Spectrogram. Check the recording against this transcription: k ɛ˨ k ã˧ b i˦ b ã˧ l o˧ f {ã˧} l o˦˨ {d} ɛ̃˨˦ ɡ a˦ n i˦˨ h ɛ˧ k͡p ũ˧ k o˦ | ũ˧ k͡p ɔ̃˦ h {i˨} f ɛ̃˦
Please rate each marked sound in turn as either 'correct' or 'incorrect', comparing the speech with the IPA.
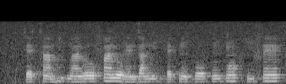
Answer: incorrect: ã˦, incorrect: ɾ, incorrect: i˧

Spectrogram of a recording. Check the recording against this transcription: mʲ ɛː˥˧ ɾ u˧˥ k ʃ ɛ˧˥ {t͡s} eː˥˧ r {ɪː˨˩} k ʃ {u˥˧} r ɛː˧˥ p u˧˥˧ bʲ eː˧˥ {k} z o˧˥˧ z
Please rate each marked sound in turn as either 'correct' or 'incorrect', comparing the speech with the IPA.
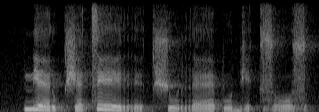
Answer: correct, correct, correct, correct

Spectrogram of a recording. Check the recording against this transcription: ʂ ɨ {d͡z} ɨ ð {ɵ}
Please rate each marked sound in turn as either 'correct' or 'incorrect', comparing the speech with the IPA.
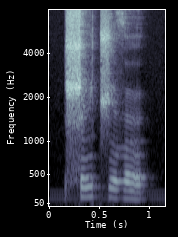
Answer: incorrect: t͡ʃ, correct

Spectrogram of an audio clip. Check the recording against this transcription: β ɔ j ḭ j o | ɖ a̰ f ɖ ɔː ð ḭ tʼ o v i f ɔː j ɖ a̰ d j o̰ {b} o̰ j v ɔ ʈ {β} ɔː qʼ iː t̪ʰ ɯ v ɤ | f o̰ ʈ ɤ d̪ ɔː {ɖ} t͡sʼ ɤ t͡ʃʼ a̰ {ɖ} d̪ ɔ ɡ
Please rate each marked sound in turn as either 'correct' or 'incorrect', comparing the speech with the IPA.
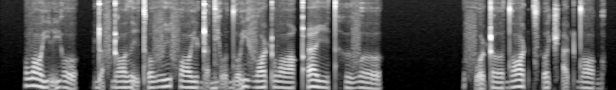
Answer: incorrect: d̪, correct, incorrect: ʈ, incorrect: ʈ

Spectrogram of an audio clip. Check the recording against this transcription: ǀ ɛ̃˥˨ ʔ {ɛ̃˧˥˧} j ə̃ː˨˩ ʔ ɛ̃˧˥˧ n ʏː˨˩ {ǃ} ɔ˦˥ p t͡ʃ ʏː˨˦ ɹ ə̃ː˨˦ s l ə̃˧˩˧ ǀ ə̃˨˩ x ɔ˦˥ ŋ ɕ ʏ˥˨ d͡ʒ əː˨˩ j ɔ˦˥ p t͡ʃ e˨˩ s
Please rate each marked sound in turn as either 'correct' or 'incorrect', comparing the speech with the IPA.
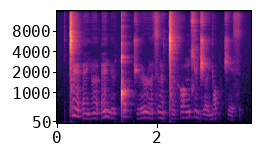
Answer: incorrect: ɛ̃˨˩, correct

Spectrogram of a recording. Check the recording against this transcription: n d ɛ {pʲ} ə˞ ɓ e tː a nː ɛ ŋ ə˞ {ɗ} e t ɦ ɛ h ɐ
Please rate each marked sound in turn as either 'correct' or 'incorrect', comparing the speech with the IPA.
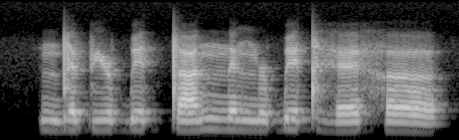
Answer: correct, incorrect: ɓ

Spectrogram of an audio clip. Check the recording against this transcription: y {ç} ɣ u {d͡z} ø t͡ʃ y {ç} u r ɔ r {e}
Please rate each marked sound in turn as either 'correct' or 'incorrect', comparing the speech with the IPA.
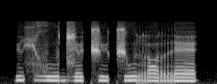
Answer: correct, correct, incorrect: t͡ʃ, incorrect: ɛ

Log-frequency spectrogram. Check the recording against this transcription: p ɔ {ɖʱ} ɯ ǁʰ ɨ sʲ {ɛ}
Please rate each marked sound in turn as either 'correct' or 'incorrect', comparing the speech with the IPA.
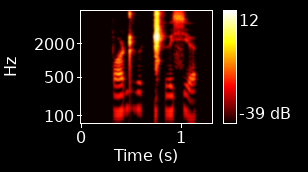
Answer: correct, incorrect: ɜ

